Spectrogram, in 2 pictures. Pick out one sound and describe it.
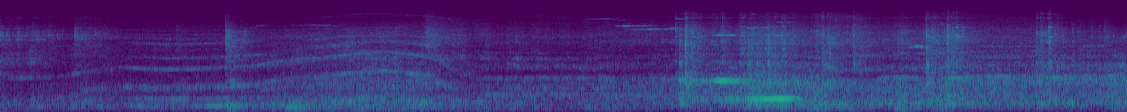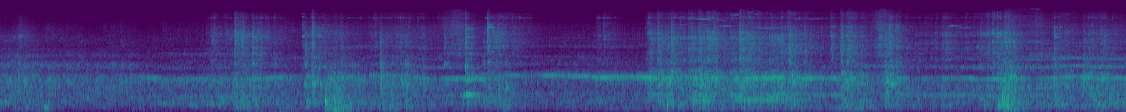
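A garbage truck engine rumbles as the truck approaches.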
